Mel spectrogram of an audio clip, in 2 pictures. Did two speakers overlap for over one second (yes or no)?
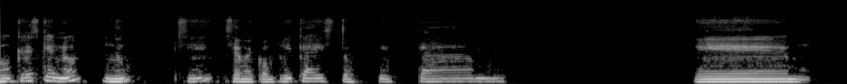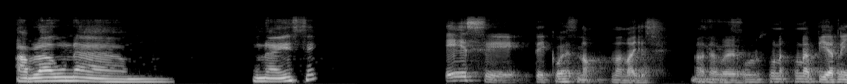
no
